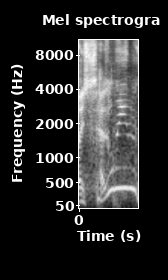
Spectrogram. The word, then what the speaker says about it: acetylene: That doesn't look like acetylene to me. Oh, you know, I see. Acetylene. Okay. Yeah. Acetylene. Okay. Yeah. Okay, that makes more sense. I was pronouncing the C wrong.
